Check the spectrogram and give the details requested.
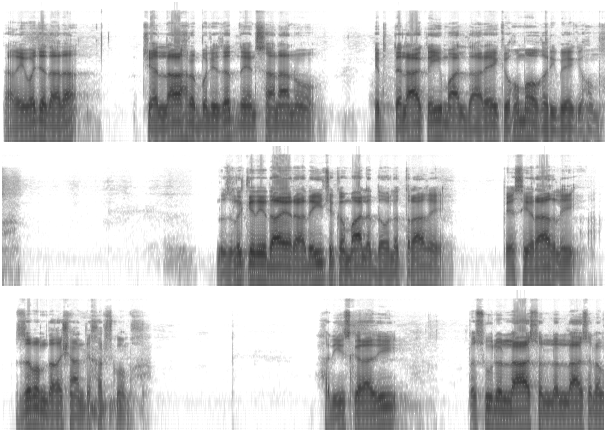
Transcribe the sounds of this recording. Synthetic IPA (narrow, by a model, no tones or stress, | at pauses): t̪a̰ːɣeːwɐd͡ʒad̪aːd̪aː | t͡ʃeɐlːaːɦɾɐbːulɪzːɐt̪̚d̪eɪnsaːnaːnoː | ɪbt̪ɪlaːkɐiːmaːld̪aːɾeːkeɦʊmoːɣɐɾiːbeːkeɦʊmx | nuzlɐked̪eːd̪aːɪɾaːd̪ɐiːt͡ɕekɐmaːlɐd̪ɐːlɐt̪ɾaːɣeː | pɛːseɾaːɣleː | zɐbɐmd̪ɐɣɐʃaːnt̪exɐɾt͡ʃkoːmxḁ | hɐ̰d̪iːskeɾaːziː | ɾɐsuːlɐlːaːsɐlːɐlːaːsɐlɐ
